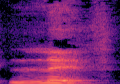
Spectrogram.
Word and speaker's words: live: or a sound and with this verb the pronunciation is with the sound with the a sound so we say live live and why am I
